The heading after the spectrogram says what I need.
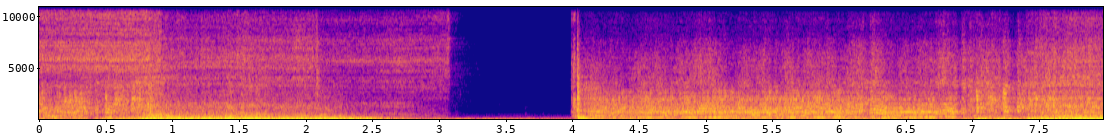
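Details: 1953 Buick being fueled by hand while cranking, trying to run on its own fuel supply after fuel system work: starter turns it over steadily with uneven catching, pauses, and cranks again, but it doesn't fire.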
